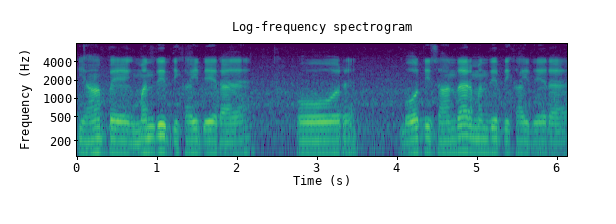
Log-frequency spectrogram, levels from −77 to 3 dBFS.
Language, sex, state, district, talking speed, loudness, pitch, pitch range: Hindi, male, Rajasthan, Bikaner, 165 wpm, -21 LUFS, 105 Hz, 100-110 Hz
